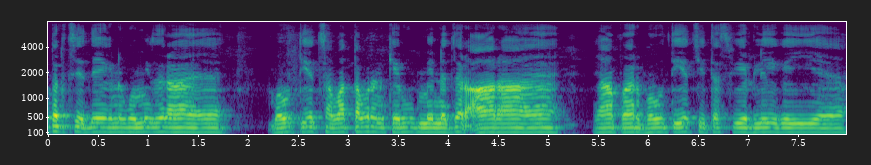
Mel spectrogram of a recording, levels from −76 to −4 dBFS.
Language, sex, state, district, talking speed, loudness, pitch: Hindi, male, Rajasthan, Bikaner, 195 wpm, -18 LUFS, 115 Hz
